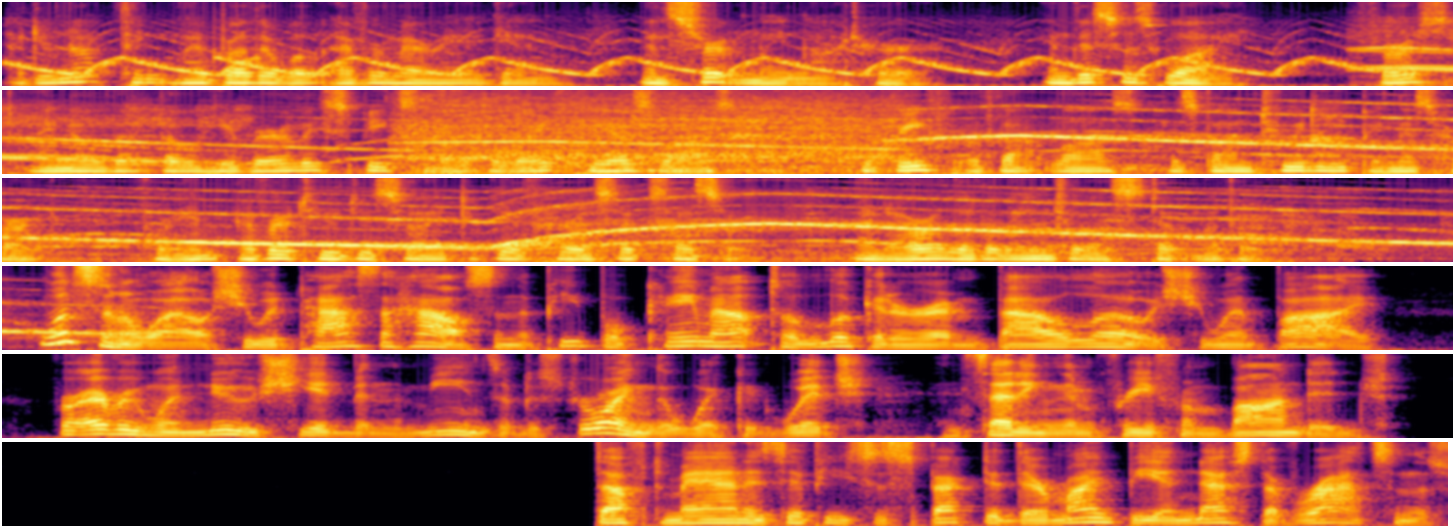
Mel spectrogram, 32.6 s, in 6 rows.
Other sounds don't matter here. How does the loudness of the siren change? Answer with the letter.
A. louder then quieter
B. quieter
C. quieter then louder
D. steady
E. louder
E.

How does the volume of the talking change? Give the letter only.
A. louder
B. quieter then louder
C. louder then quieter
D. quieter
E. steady
E.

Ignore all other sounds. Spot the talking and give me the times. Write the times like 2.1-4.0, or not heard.
0.0-15.7, 16.4-26.9, 29.4-32.5.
